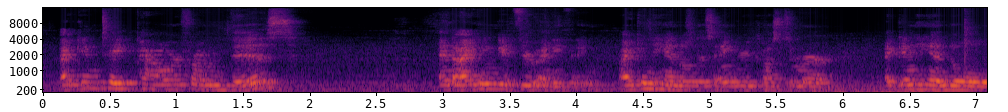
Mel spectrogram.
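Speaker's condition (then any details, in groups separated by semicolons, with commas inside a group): No condition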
